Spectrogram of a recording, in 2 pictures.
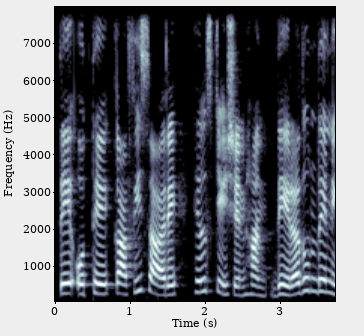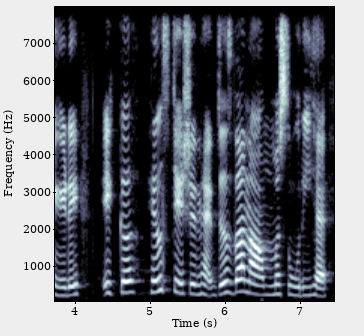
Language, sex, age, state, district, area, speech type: Punjabi, female, 18-30, Punjab, Rupnagar, rural, spontaneous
